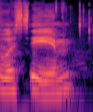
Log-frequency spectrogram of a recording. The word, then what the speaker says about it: Wvssim: upside down into a v so it is pronounced Waseem it's pronounced Wasim not with a Sim not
